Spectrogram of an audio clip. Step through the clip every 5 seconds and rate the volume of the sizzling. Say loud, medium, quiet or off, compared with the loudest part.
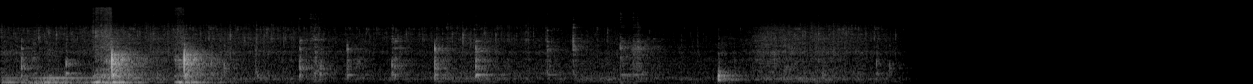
loud, loud, off.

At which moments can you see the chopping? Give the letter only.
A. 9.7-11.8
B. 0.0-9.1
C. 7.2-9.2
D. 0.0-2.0
D.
